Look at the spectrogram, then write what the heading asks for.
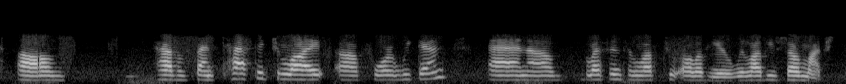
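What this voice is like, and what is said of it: Hoarse, partly lost voice. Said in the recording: “I lose my voice a little bit.”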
